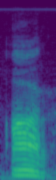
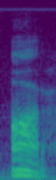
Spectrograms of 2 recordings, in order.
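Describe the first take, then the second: First: The word starts directly with a vowel sound. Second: The word starts directly with a vowel sound.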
